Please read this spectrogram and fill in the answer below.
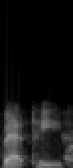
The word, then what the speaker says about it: Batiste: My last name is pronounced Batiste. Like, if you've seen the movie Eve's Bayou and they had the Batiste, that's exactly how it's pronounced.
